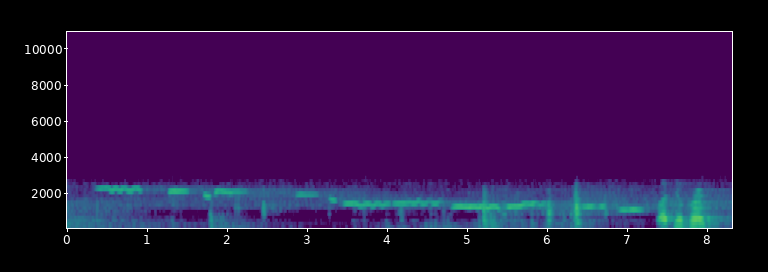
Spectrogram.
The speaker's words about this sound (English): He doesn't whistle that well.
